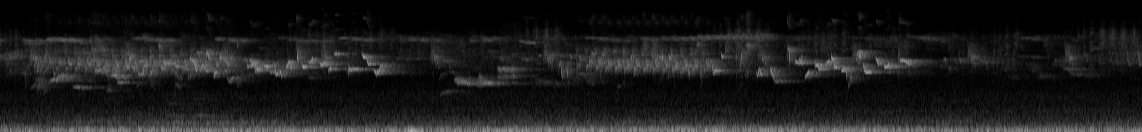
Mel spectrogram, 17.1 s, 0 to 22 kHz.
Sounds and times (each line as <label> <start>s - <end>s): Blackbird 0.0s - 17.1s
Eurasian Blackcap 0.0s - 17.1s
